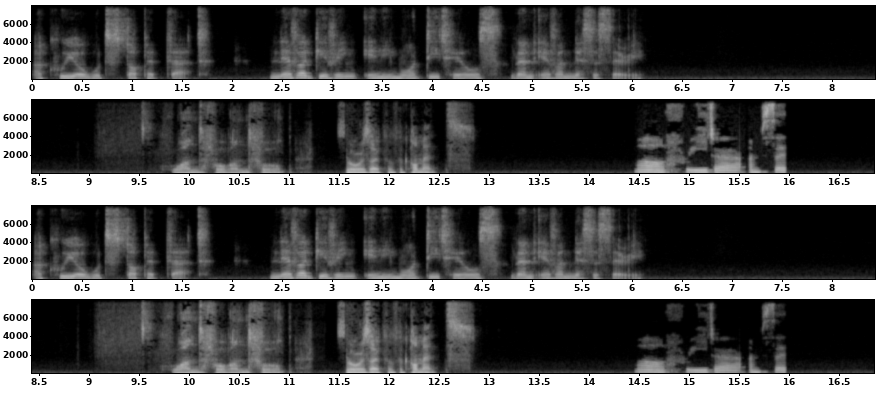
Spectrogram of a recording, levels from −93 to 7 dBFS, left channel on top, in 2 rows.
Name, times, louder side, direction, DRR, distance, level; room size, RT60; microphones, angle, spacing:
voice 1, 0.0-1.8 2.4-6.1, equal, 5° right, 1.4 m, -33 dB
voice 2, 9.5-11.2 11.5-12.8, right 2 dB, 35° right, 1.5 m, -28 dB
voice 3, 14.5-16.0, left 6 dB, 85° left, 0.5 m, -25 dB
head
